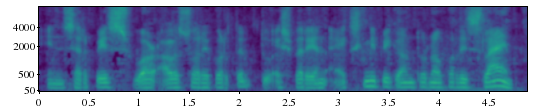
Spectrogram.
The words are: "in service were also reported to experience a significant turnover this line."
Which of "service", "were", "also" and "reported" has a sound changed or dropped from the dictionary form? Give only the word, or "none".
service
